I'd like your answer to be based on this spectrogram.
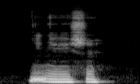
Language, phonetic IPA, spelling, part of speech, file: Polish, [ɲĩˈɲɛ̇jʃɨ], niniejszy, pronoun, LL-Q809 (pol)-niniejszy.wav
